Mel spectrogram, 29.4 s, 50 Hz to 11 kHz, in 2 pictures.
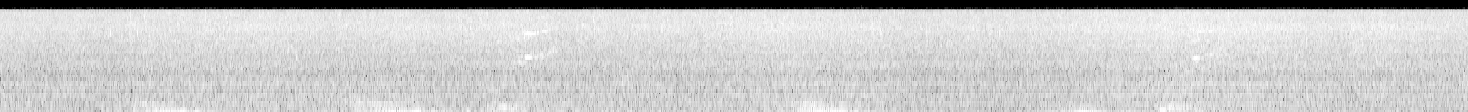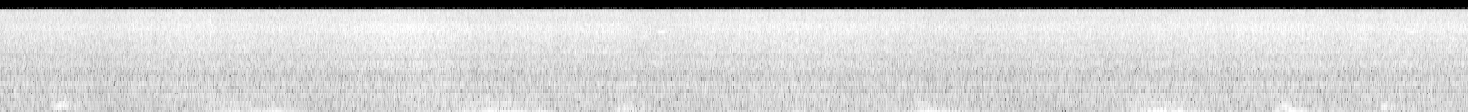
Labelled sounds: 5.2	5.6	humpback whale, 1.9 to 4.3 kHz

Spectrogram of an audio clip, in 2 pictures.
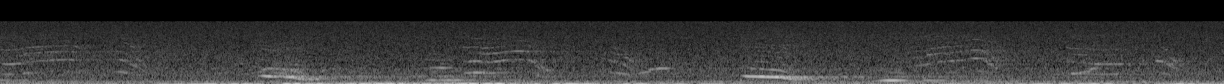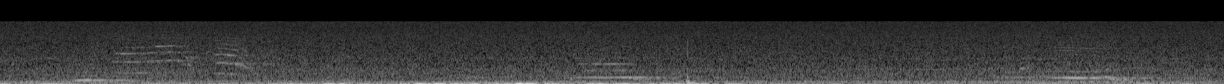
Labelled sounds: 0.0	0.8	humpback whale, 0.90 to 2.4 kHz
4.6	5.3	humpback whale, 0.99 to 1.9 kHz
9.3	10.0	humpback whale, 0.86 to 2.4 kHz
10.9	11.3	humpback whale, 0.90 to 1.0 kHz
13.4	14.8	humpback whale, 0.80 to 2.4 kHz

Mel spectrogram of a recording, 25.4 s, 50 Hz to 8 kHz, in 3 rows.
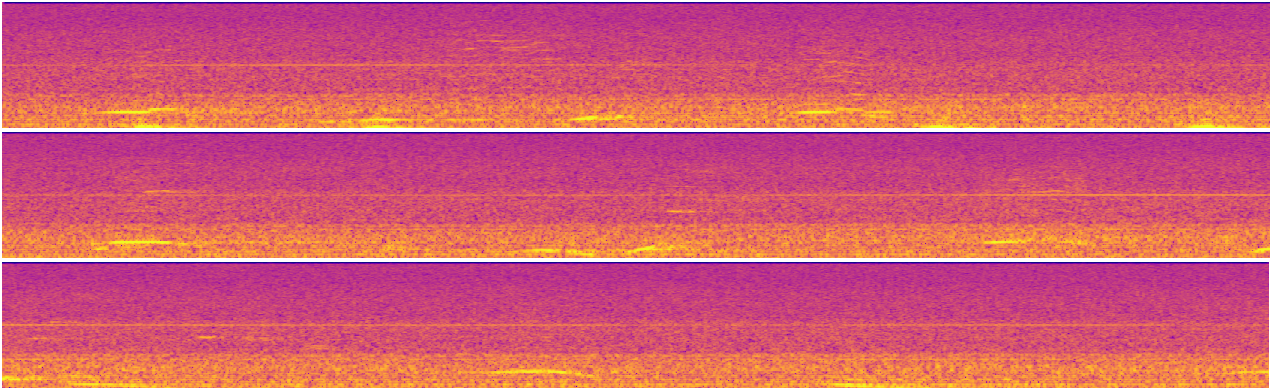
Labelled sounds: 3.3	3.5	humpback whale, 2.7 to 3.0 kHz
9.4	9.7	humpback whale, 1.9 to 2.1 kHz
15.3	15.6	humpback whale, 2.0 to 2.1 kHz

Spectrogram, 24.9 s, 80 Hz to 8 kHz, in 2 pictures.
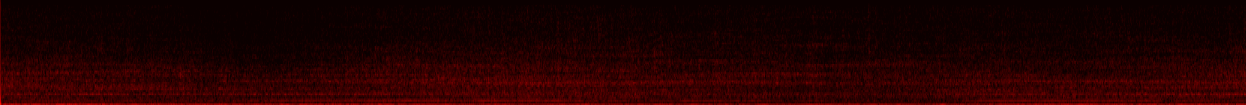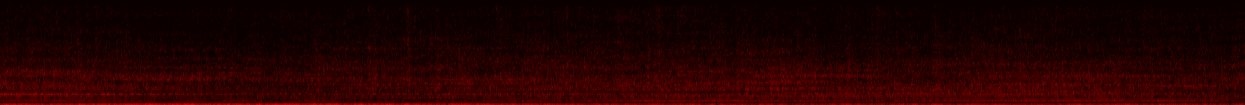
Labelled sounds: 1.6	1.9	vessel noise, 2.2 to 2.5 kHz
8.0	8.4	vessel noise, 2.9 to 3.2 kHz

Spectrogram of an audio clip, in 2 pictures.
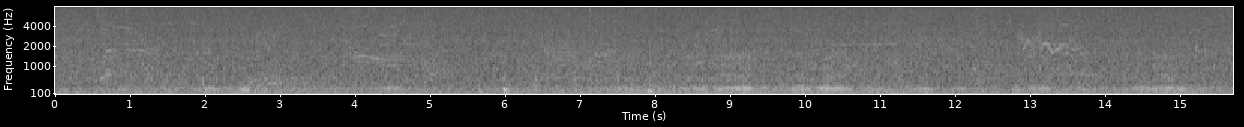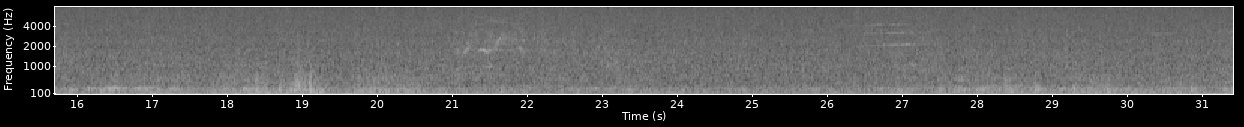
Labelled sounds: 12.8	13.7	killer whale, 1.4 to 3.0 kHz
21.0	22.0	killer whale, 0.97 to 5.0 kHz
26.4	27.2	killer whale, 2.1 to 4.4 kHz

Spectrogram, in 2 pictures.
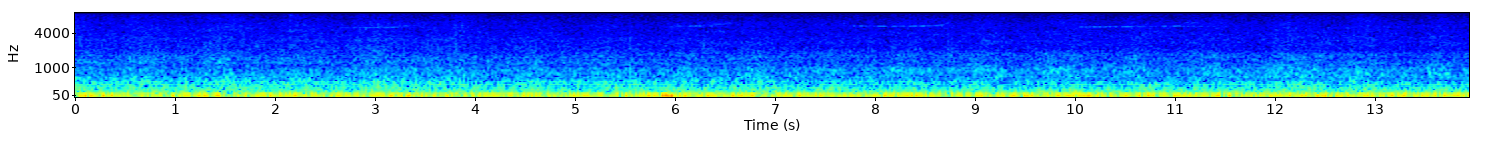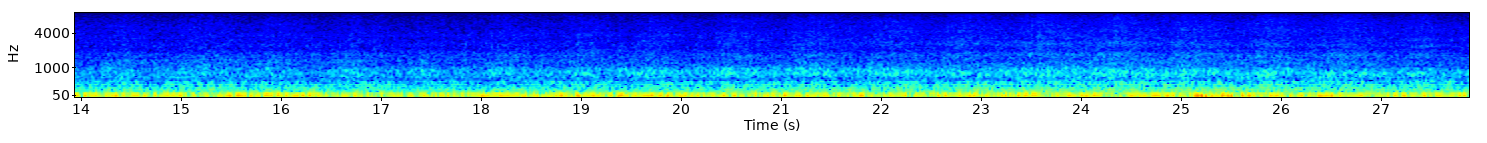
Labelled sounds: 10.0	10.6	killer whale, southern resident, 4.9 to 5.8 kHz

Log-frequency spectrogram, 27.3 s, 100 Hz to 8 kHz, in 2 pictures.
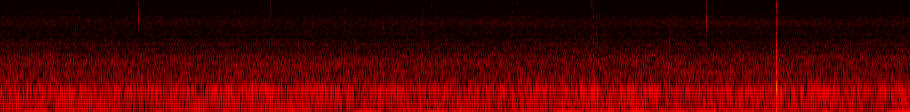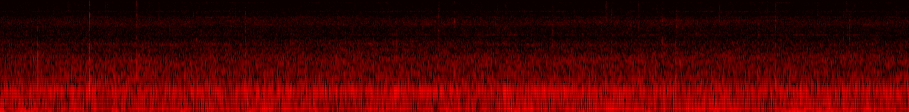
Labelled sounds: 15.3	20.3	vessel noise, 0 to 8.0 kHz

